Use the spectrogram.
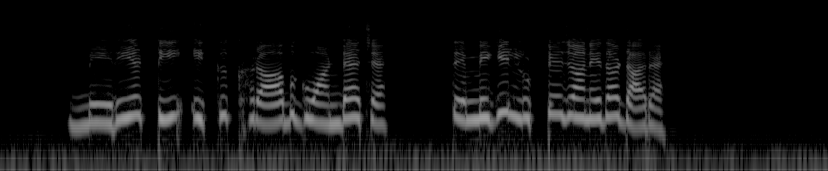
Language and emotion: Dogri, fearful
